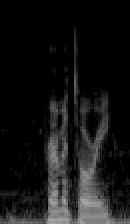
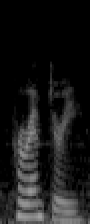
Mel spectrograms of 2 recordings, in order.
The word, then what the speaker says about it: peremptory: it is a straight perimetory bidding we'll see how make sure that's the right way to say that word peremptory peremptory peremptory okay her and nope thank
